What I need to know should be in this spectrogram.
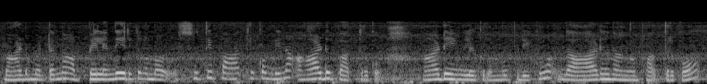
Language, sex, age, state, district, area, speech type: Tamil, female, 18-30, Tamil Nadu, Nagapattinam, rural, spontaneous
